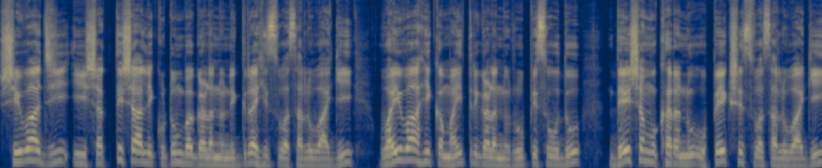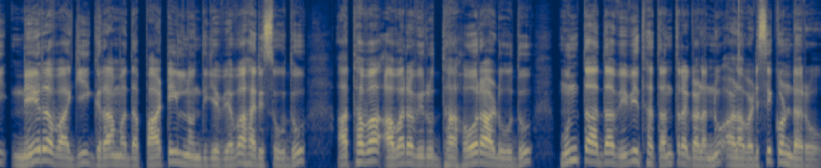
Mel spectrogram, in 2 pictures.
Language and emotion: Kannada, neutral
